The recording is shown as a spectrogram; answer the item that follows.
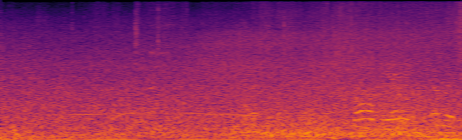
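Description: Water splashes and hisses as a market stall table is washed down, a continuous broad, rain-like rush that grows slightly louder toward the end.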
